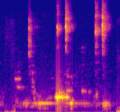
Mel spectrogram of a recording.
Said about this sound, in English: Whoops, clicking the wrong screen there.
